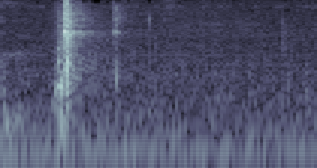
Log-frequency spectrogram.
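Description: A golf club striking the ball on a tee shot: one sharp crack about half a second in.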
